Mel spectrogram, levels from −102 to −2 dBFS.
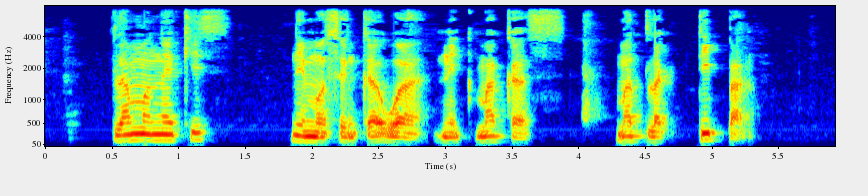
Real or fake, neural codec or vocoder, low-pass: real; none; 7.2 kHz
